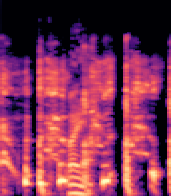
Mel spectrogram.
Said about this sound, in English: And as I cough, I listen to it.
